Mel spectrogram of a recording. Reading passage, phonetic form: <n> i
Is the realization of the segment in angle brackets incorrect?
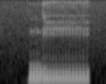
no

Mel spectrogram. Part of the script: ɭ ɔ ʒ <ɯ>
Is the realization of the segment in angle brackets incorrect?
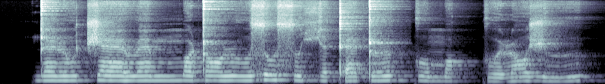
no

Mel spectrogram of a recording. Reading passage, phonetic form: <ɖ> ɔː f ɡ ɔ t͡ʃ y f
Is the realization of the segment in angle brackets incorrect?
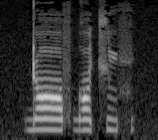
no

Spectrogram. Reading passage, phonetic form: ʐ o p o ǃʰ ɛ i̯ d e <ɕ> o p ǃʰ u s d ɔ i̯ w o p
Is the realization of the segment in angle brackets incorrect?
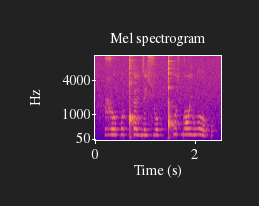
no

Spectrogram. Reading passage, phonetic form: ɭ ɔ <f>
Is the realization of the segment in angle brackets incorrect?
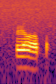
yes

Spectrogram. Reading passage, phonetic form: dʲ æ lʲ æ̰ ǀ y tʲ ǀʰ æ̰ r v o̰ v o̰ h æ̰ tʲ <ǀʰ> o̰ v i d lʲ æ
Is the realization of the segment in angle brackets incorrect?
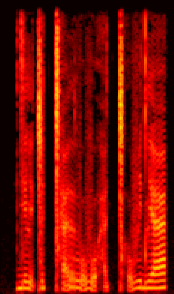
no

